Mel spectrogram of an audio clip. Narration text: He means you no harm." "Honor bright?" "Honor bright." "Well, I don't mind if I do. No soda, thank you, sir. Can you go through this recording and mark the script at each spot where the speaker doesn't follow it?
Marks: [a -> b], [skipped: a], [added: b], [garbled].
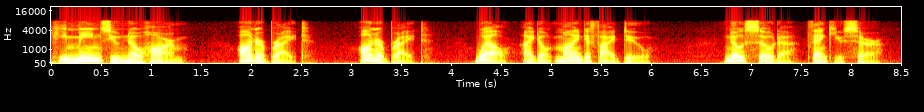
He means you no harm." "Honor bright?" "Honor bright." "Well, I don't mind if I do. No soda, thank you, sir.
